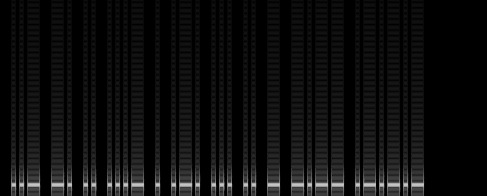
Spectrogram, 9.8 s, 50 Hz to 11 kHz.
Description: Morse code, heard as a keyed tone, about 15 wpm, 700 Hz. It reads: UNIVERSITY.
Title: Sentences from Top 1300 Words 15wpm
